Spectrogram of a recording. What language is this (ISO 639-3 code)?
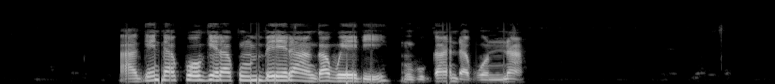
lug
